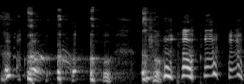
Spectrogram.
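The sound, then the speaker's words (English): A voice fakes a cough, a string of short, throaty, voiced bursts, fairly loud, followed by a few more quick vocal sounds in a choppy rhythm. “Cough, cough, Thunderbolts.”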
